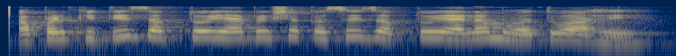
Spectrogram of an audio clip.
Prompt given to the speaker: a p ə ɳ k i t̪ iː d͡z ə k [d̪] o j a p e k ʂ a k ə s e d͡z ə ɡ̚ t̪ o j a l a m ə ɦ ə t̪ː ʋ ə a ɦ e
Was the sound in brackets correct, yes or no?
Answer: no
